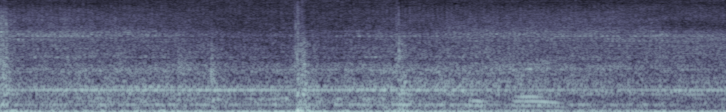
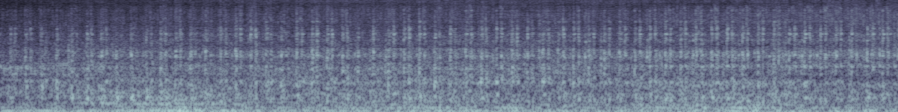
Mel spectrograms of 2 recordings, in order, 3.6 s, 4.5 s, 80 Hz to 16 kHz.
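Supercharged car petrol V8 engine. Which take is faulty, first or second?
second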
